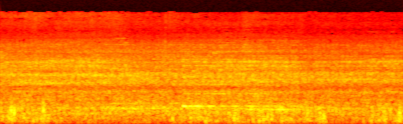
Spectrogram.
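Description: PKP Intercity passenger coaches rolling slowly past, a steady rumble of wheels on rails, with a faint held tone for about a second midway.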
